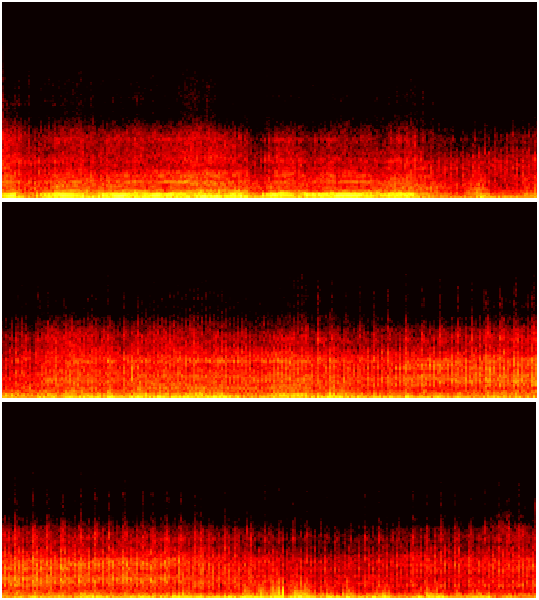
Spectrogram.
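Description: KTM enduro motorcycle engine revving hard with rapid rises and falls in pitch as it powers up a steep rocky climb. About three seconds in it eases off to quieter, steady low running.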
